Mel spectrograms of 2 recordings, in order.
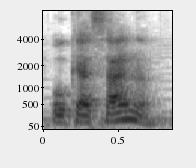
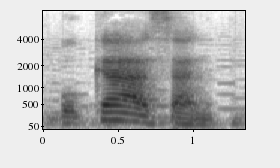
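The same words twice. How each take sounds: First: The vowel after the k is short. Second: The vowel after the k is held long. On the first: The speaker calls it wrong. "C'est pas comme ça que ça se prononce" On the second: The speaker calls it right. "c'est ça la voyelle longue. C'est ce A là qui est long"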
